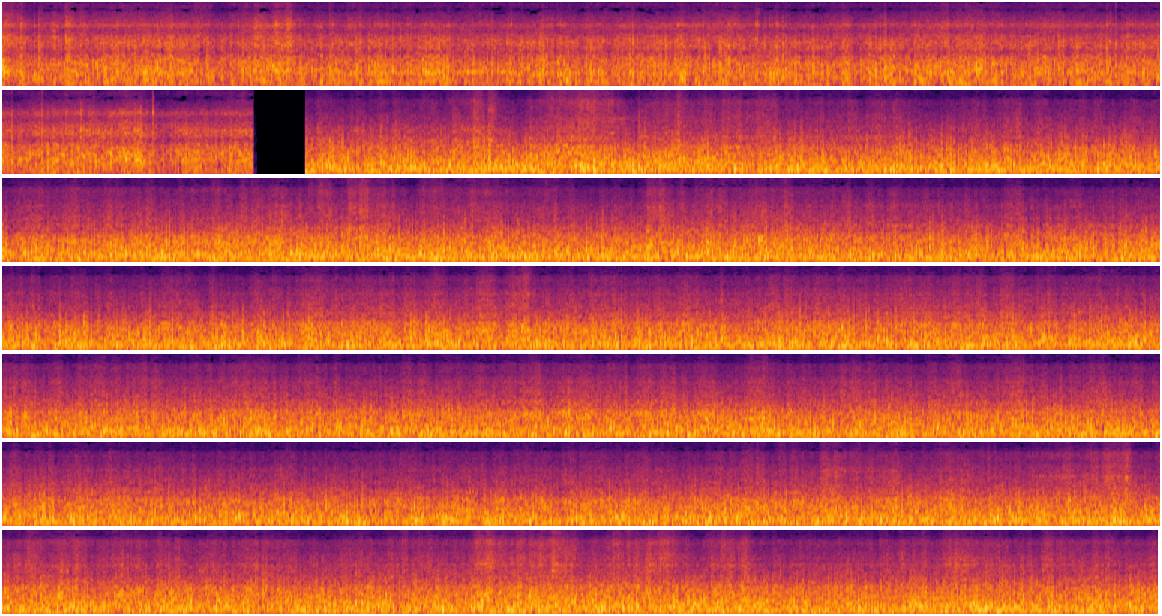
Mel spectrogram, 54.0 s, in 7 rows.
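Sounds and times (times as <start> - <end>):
train wheels rumbling on rail: 0.0 - 54.0
wind buffeting microphone: 0.0 - 54.0.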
